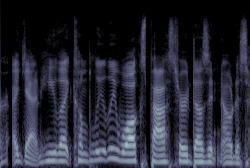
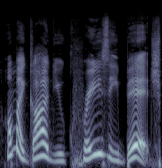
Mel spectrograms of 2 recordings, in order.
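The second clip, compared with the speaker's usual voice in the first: higher, louder mock shock; retold alarmed outburst; 5 semitones higher, 6 dB louder than usual. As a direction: imitate a startled friend snapping out, half-playfully. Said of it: "calms down and she changes up".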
